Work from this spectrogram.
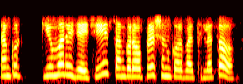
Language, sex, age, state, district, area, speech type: Odia, female, 18-30, Odisha, Nabarangpur, urban, conversation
